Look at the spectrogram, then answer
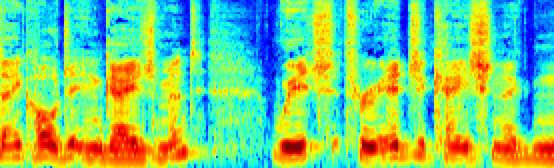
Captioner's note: speaking French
